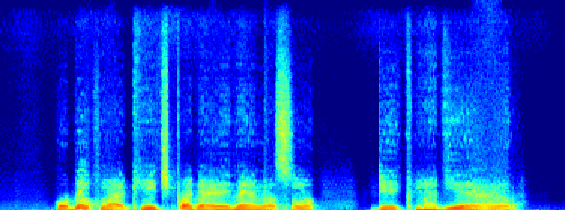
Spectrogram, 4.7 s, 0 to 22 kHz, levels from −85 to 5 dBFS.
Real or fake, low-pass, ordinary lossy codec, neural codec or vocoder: fake; none; none; codec, 44.1 kHz, 0.9 kbps, DAC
